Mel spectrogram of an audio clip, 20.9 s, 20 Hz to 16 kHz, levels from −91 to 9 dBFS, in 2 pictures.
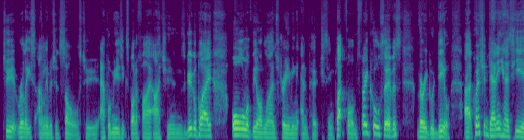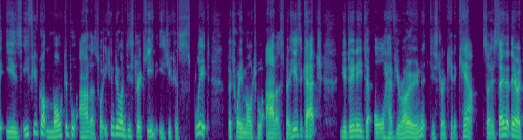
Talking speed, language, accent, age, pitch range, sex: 195 wpm, English, Australian, 30-49, 105-145 Hz, male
